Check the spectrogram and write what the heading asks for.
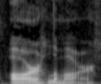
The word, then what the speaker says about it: R.LUM.R: those are all capital uh correct uh it's r lamar okay so his name is i should i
